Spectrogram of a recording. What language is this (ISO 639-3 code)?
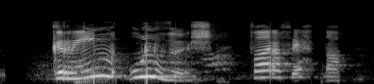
isl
